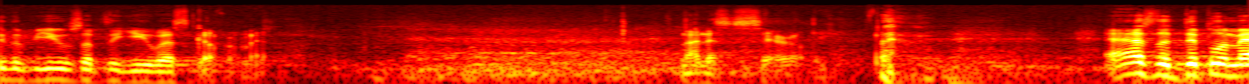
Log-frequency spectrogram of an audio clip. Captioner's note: laughter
